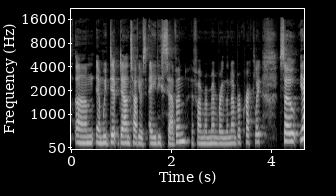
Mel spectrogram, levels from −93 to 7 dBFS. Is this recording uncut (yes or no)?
no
